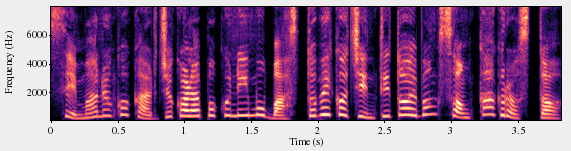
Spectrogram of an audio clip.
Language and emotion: Odia, fearful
